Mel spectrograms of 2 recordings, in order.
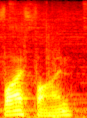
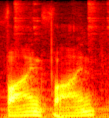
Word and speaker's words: FiFine: performing so fine fine which you would think is pronounced fifine but actually it's fine fine uh sent me the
